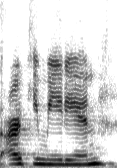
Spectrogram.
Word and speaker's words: Archimedean: Yeah, it is Archimedean. Like Archimedes.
